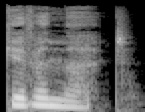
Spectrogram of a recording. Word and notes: given that: American English

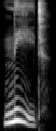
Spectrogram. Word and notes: need: British English

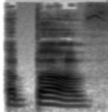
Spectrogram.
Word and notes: above: British English

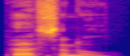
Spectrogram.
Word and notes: personal: British English

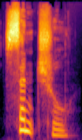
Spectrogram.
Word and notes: central: British English

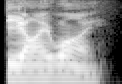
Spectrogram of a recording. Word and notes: DIY: British English

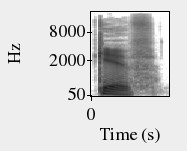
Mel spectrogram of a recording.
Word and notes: give: British English

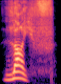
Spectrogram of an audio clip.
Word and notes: life: British English

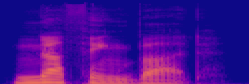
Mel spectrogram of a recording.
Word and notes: nothing but: American English

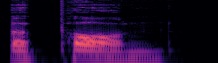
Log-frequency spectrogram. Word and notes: upon: British English

